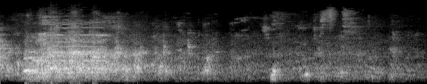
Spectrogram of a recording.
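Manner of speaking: very high, loud fit of laughter; roaring laugh. Real, not acted. Teller laughs hard at the friend's answer, high and loud. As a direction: collapse into laughter.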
